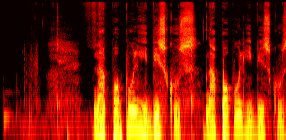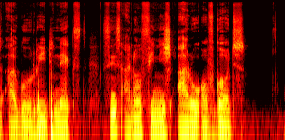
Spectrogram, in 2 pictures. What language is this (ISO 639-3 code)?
pcm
